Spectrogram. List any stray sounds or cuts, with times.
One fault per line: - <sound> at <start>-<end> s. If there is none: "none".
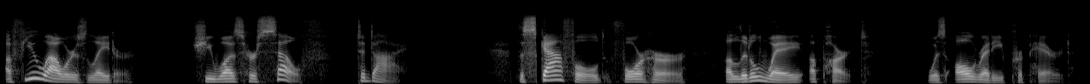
none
